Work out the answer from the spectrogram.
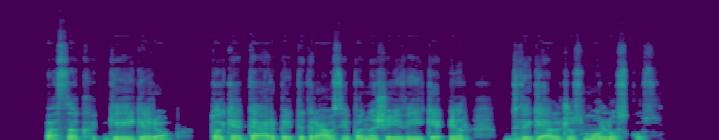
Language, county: Lithuanian, Utena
